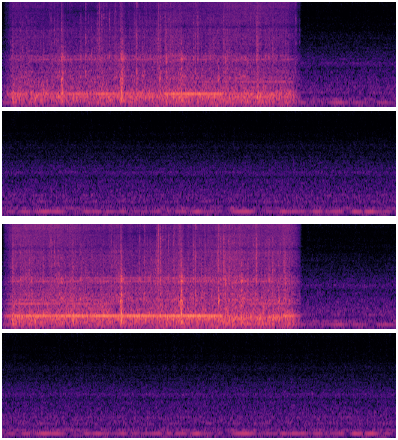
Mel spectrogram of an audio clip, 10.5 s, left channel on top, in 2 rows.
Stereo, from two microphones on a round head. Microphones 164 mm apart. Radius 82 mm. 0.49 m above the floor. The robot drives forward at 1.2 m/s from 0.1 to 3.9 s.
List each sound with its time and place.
Only background noise.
